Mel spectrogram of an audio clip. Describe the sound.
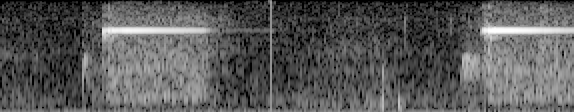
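Two electronic notification beeps from a phone tagged in a group chat, each a steady high tone about half a second long, spaced about two seconds apart, with a sharp click between them, faint and without talk.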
